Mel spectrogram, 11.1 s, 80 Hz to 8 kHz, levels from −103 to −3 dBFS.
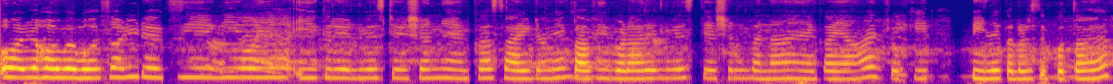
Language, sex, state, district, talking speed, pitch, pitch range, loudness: Hindi, female, Bihar, Purnia, 155 wpm, 300 Hz, 280-320 Hz, -20 LUFS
